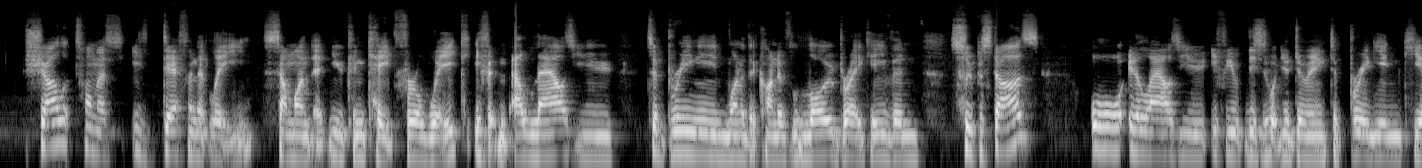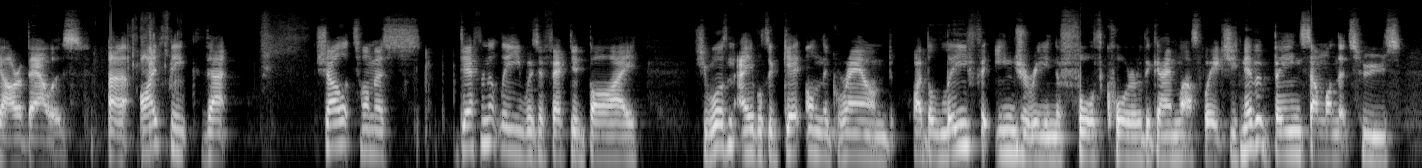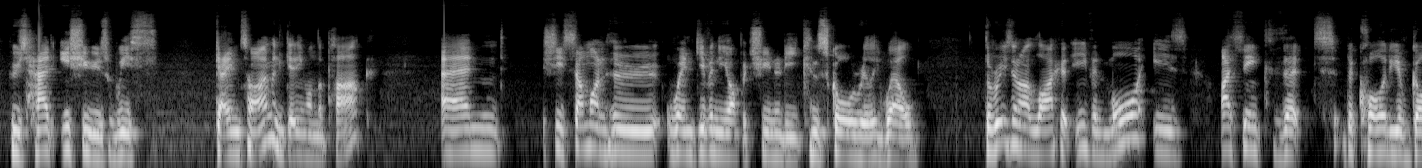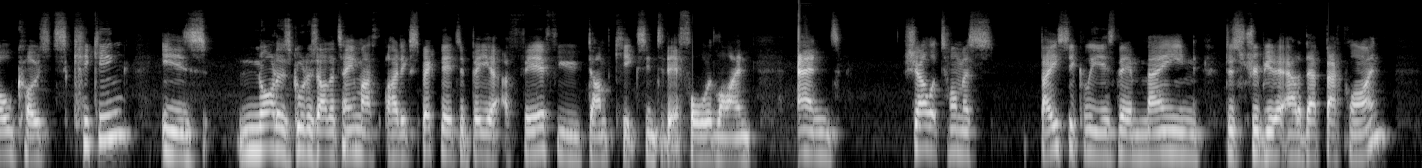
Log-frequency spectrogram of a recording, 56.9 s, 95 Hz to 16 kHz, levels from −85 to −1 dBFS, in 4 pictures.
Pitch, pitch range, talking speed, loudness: 145 Hz, 130-155 Hz, 165 wpm, -19 LUFS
